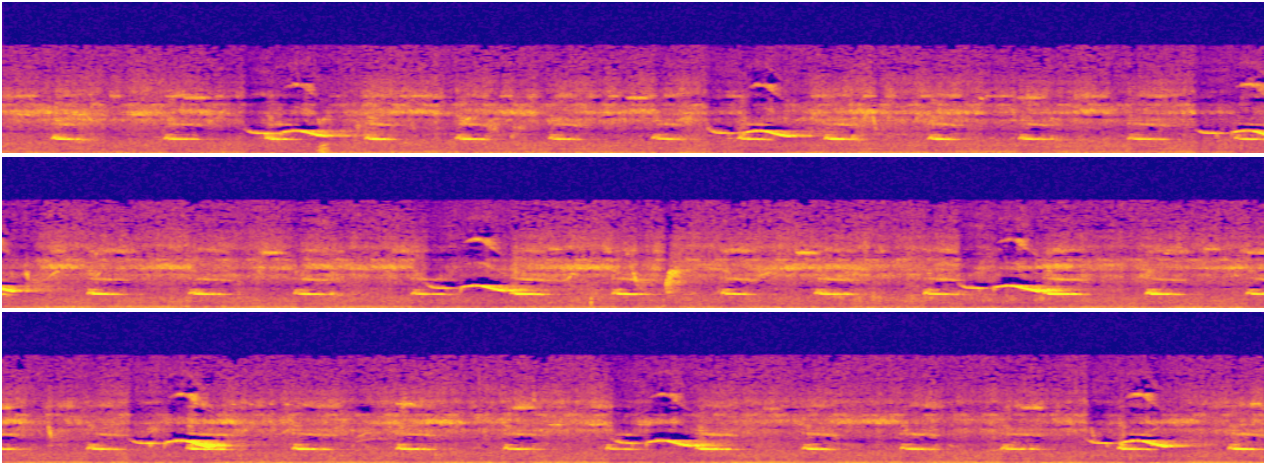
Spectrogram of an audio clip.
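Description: Faint bird calling over and over in short chirps, about two a second, with a longer dipping-and-rising call every three to four seconds, over a steady high insect hum.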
